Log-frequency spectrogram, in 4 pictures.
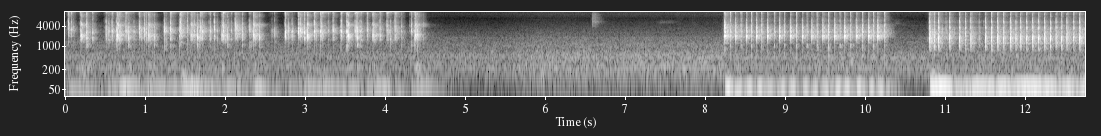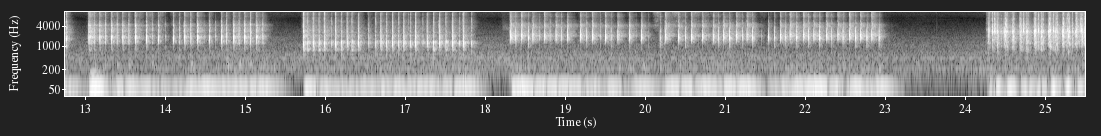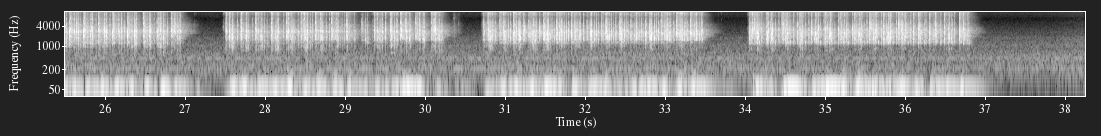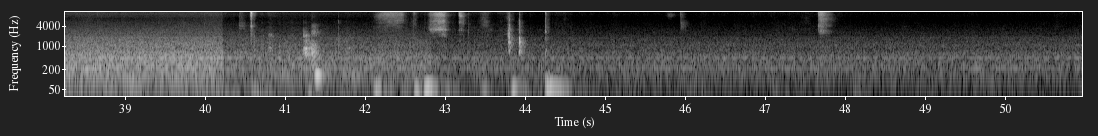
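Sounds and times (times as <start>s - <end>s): fast typing on mechanical keyboard: 0.0s - 4.6s, 8.2s - 23.1s, 24.3s - 37.0s.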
